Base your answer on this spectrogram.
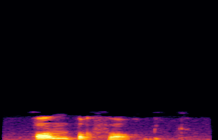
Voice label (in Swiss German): "amberfarwig", alsace; vin; ambre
